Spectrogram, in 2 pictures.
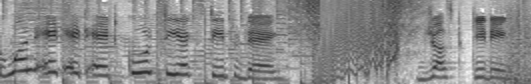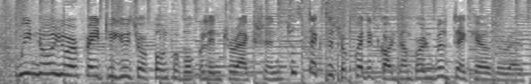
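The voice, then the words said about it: Convincing put-on Indian accent. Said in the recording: “the Indian accent. Coming from an Indian, that's not a very good or very hard way to talk, but you had it down.”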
